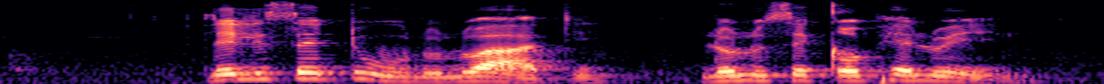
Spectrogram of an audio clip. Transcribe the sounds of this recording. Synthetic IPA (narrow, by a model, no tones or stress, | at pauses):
lelisetʼululwatʼi | lolusɛǃɔpʰɛlweːni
